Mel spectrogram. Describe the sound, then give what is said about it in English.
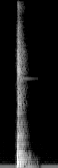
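A single solid knock on a door, one dull thud with a short resonant decay, heard alone with silence on either side. “Two knocks for yes, one knock for no.”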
